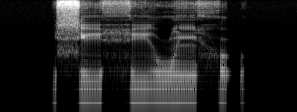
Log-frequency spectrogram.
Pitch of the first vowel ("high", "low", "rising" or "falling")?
low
